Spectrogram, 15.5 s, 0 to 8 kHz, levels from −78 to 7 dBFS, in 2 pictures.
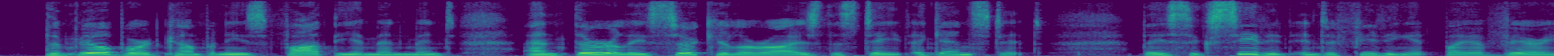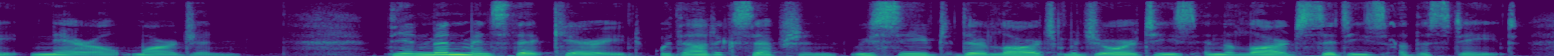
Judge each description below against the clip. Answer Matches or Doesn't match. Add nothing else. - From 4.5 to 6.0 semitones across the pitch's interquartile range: Matches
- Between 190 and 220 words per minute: Doesn't match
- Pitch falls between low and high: Matches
